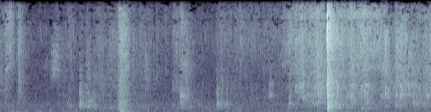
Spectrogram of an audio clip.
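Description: A refrigerator door thuds shut.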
